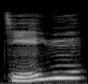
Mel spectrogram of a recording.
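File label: "jie2yue1", Chinese; jiéyuē; 节约; 節約（する）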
